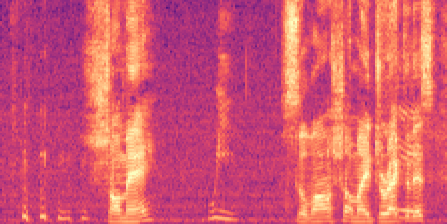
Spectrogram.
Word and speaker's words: Chomet: Chomet.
